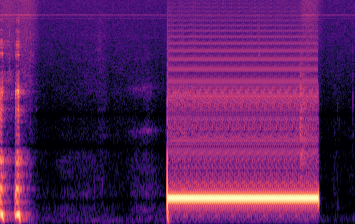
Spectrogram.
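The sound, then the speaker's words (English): After a brief murmur of voice, a loud, steady telephone dial tone hums for about two seconds as a call is placed, one continuous unbroken pitch that cuts off abruptly. “Let's call him. God, it's loud.”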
